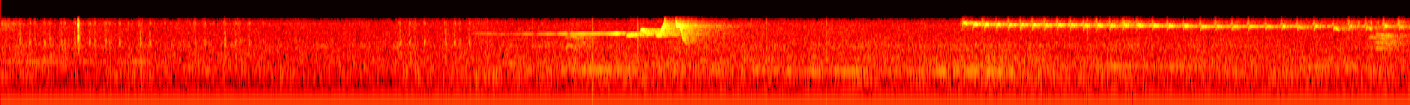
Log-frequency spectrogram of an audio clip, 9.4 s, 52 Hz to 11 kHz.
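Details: Japanese bush warbler singing unseen near the mountains of Kobe, Japan, at the start of the 2012 rainy season. A steady held whistle swells into a quick warbled flourish, then a long run of rapid, evenly repeated high notes trails away over low background hum.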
